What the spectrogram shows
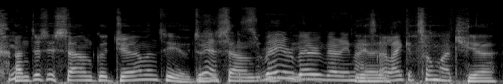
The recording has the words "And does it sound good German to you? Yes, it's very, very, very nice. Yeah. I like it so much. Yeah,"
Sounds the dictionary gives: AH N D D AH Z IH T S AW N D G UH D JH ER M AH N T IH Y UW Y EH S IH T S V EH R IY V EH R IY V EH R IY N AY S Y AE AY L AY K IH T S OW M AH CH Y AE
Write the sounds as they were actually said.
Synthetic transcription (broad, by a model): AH N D D AH Z IH T S AW N G UH D JH ER M AH N T IH Y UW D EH IH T S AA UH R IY V EH R IY V EH R IY N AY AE AY L AY K IH T S OW M AH CH Y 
